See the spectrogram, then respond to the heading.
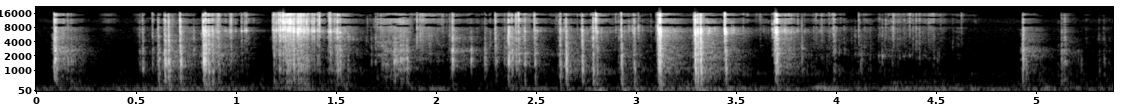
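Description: A metal blade shaves long strips off the edge of a solid, dry brown laundry soap block. It makes quick, crisp scraping and crackling bursts that are bright and papery, with almost no low end. The strokes come in an irregular run of short, sharp strips, with brief quiet gaps between them.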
